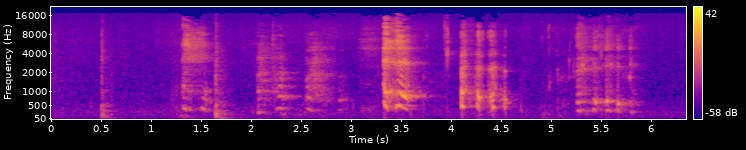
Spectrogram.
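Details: Infant boy gives several short, deliberate playful coughs mixed with giggly vocal sounds to get attention: voluntary cough.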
